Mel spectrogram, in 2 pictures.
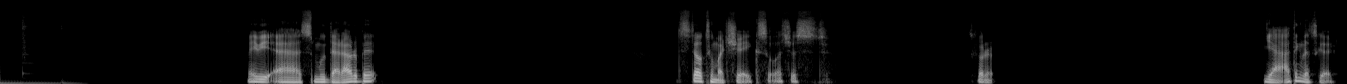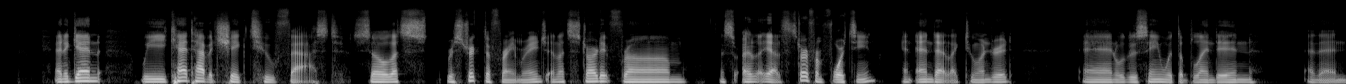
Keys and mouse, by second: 2.2 space, 2.7-3.7 shift+drag, 6.1 space, 6.7-8.0 shift+drag, 8.2 space, 8.9 space, 9.2 z, 9.9 space, 14.6 click, 15.5 space, 16.4 space, 16.6-18.4 drag, 18.8 click, 20.4 space, 21.4 click, 21.4 space, 22.5-23.5 drag, 24.4-25.4 drag, 26.6 click.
